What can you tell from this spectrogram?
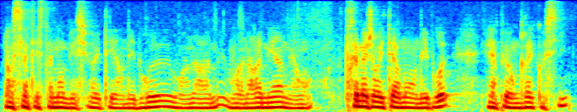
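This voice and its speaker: A man's voice: medium pitch, fairly even intonation, very fast, warm tone, slightly rough. A monk being interviewed, explaining things carefully and often hesitating, correcting himself as he goes. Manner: explanatory, hesitant with frequent fillers and self-corrections. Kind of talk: conversational interview.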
